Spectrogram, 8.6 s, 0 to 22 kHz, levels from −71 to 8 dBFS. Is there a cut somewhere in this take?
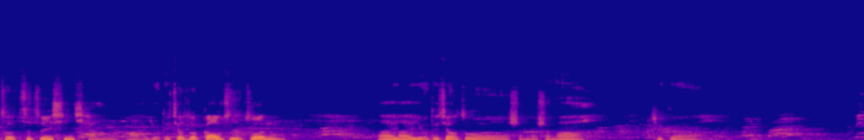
yes; 2 cuts; at 4.0 s, 6.4 s

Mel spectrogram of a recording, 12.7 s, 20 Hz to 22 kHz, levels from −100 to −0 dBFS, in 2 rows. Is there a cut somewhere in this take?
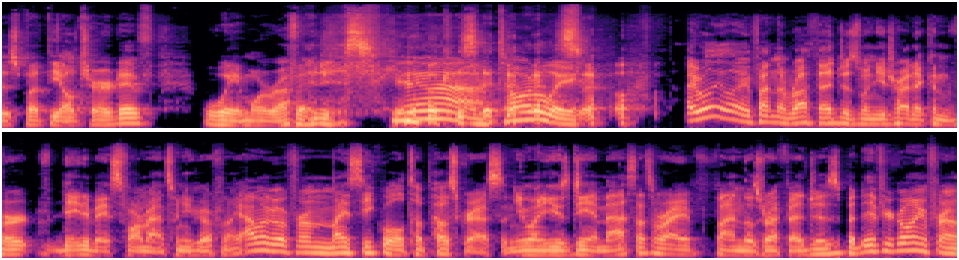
yes; 1 cut; at 6.6 s

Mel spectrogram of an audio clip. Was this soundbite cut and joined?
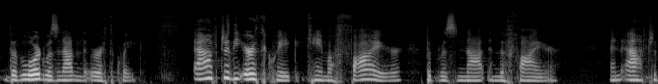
yes; 1 cut; at 4.4 s

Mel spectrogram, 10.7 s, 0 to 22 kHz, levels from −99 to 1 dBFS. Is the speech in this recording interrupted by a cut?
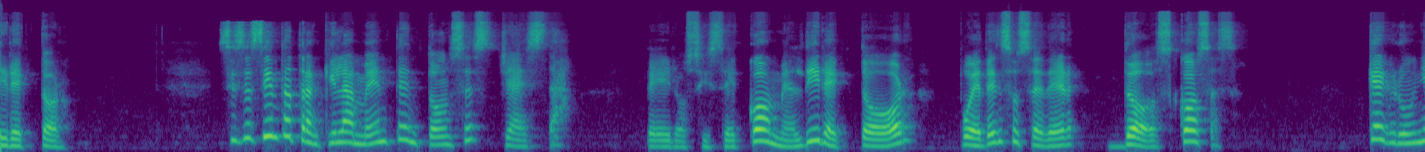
no; 0 cuts

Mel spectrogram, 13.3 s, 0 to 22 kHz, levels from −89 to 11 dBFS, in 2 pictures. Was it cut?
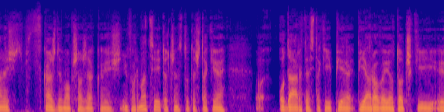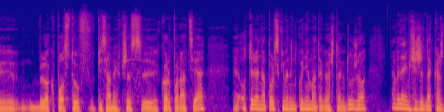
no; 0 cuts

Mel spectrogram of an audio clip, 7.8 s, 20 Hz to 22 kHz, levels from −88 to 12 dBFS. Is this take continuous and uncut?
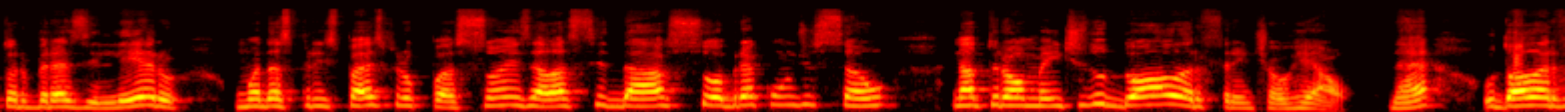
yes; 0 cuts

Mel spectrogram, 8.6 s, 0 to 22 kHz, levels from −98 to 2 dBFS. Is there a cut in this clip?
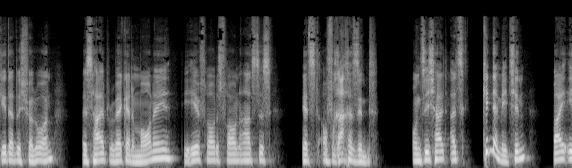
no; 0 cuts

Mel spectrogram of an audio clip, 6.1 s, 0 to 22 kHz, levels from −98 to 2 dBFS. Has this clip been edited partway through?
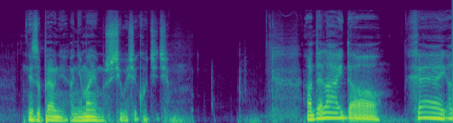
yes; 1 cut; at 0.9 s

